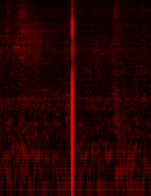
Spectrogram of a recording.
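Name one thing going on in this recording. A wooden door clicks open.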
